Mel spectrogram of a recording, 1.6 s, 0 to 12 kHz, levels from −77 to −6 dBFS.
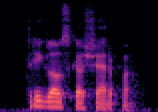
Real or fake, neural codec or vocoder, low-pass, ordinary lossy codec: fake; codec, 24 kHz, 3.1 kbps, DualCodec; 10.8 kHz; Opus, 64 kbps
